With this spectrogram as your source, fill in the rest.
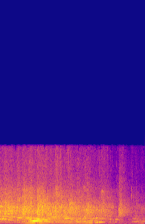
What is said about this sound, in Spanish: Denle un fuerte aplauso, es que está muy callado, hermano.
